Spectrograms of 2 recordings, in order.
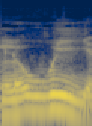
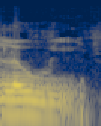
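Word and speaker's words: Louis: Di mana Kaisar Lewi 16? Luis ya cara bacanya Li.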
